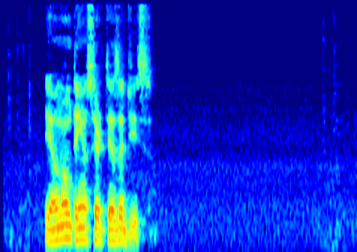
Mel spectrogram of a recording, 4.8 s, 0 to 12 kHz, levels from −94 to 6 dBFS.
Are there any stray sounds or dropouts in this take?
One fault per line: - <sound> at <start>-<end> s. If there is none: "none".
none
